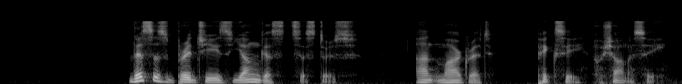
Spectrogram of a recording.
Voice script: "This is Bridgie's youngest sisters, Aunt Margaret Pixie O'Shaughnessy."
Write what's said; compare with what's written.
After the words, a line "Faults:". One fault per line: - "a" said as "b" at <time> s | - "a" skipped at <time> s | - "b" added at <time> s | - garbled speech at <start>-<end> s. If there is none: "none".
"This is Bridgie's youngest sisters, Aunt Margaret Pixie O'Shaughnessy."
Faults:
none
